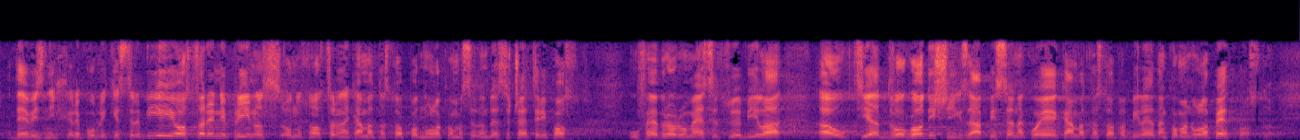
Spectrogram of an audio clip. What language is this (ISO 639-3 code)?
srp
